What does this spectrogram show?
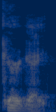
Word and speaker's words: Gergely: it again so that it's a Hungarian name so you might not be familiar with it it's Gergely it is a hanky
